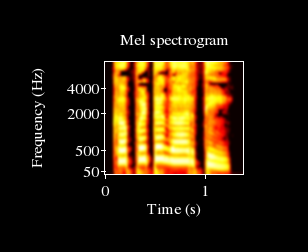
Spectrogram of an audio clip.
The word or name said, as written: ಕಪಟಗಾರ್ತಿ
